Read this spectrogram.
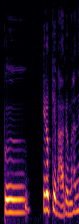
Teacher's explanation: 바람이 아주 부드럽게, 안 나가는 것처럼 브- 하는 거고요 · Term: 비읍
